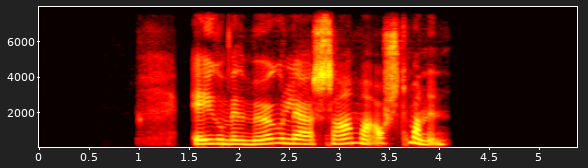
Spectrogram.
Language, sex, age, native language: Icelandic, female, 20-29, Icelandic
